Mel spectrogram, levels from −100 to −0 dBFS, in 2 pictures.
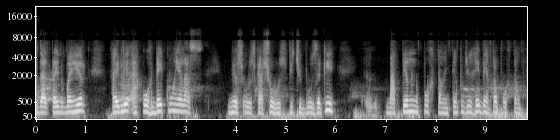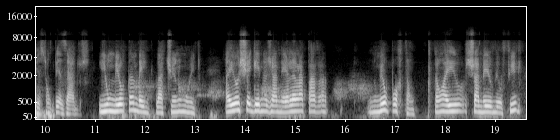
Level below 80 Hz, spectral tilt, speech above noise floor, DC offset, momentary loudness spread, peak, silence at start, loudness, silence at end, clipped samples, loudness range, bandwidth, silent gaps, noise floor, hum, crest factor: -42 dBFS; -7.5 dB/octave; 35 dB; under 0.1%; 14 LU; -2 dBFS; 0 s; -19 LUFS; 0.15 s; under 0.1%; 5 LU; 7.6 kHz; none; -53 dBFS; none; 16 dB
